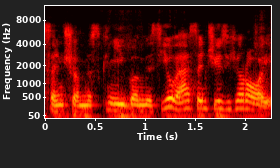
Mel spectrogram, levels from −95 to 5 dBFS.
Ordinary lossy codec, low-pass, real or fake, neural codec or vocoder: AAC, 64 kbps; 10.8 kHz; real; none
